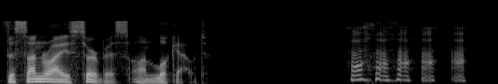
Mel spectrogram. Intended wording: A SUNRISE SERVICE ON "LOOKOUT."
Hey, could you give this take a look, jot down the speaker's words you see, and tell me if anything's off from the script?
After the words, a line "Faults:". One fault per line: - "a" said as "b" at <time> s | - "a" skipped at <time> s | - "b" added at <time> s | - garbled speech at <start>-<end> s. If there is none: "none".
THE SUNRISE SERVICE ON "LOOKOUT."
Faults:
- "A" said as "THE" at 0.0 s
